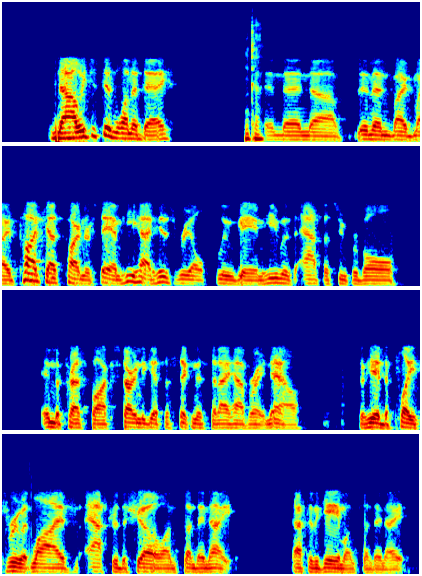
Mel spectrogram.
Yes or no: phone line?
yes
